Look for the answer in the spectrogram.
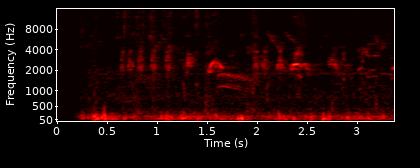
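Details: Bulbuls fighting give short, scratchy chirps and a few brief whistled notes in quick bursts over heavy low thumping and flutter.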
